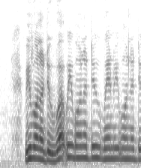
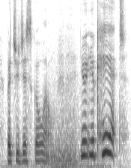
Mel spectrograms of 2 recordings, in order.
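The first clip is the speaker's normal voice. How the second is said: normal talking voice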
